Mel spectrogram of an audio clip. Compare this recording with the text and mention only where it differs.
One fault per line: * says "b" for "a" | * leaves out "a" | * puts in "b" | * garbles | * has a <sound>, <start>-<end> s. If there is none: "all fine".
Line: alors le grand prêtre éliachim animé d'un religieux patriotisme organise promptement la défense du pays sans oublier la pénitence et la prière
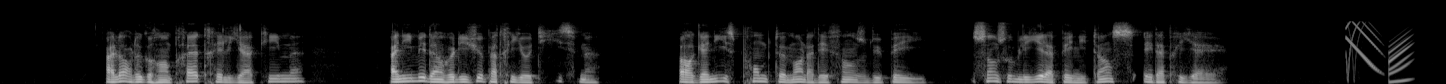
* has a chirp, 13.5-14.2 s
